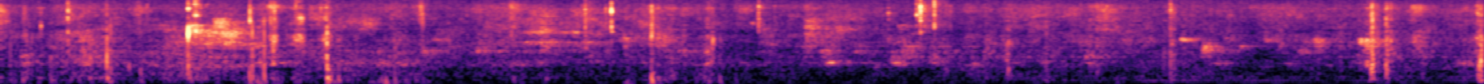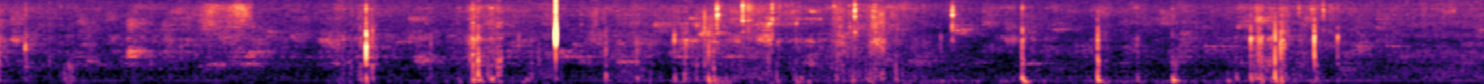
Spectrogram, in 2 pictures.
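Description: Tarot cards being dealt and laid down on a cloth-covered table: irregular light taps, slaps and slides of card on card and card on cloth.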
